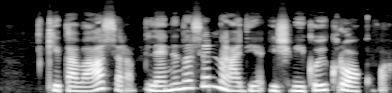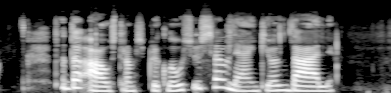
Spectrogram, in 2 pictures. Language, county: Lithuanian, Vilnius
